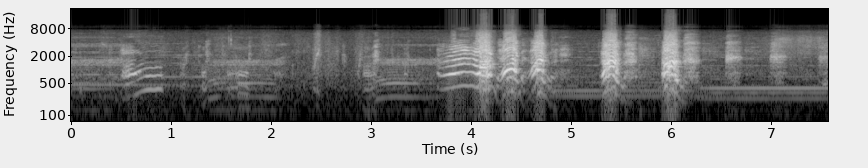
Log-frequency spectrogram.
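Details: Domestic dog whining with rising tones, then breaking into a run of loud barks, about five sharp yaps spaced unevenly, with a faint whine after.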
